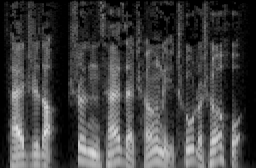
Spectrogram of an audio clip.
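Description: A male storyteller reading a first-person family story in a scripted narration style. His pitch rises and falls a great deal as he reads, and the delivery is expressive and emotional. The recording is dry and close, with no room echo. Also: moderate pace.

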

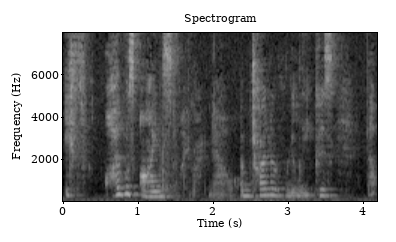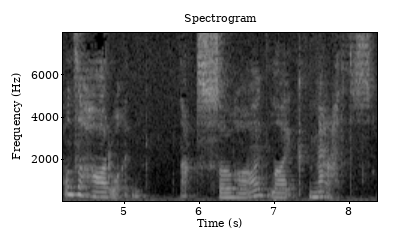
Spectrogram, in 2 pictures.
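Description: A woman's voice: high-pitched, takes it slowly, vocal fry, darkish tone. A young woman student chatting casually in a vlog, thinking aloud as she quizzes herself and sometimes dropping into a whisper. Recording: echoey room.

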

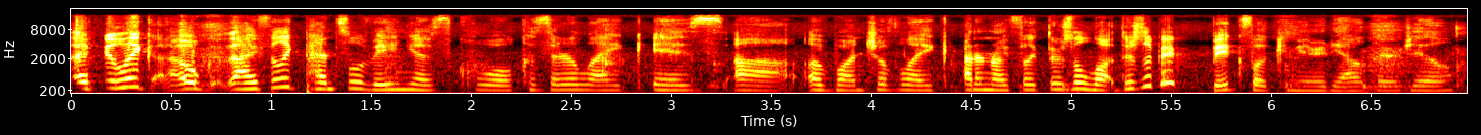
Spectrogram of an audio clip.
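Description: A woman's voice: on the high side, fast talker, fairly bright tone, a little hiss or hum. A young woman guest who grew up in the American Midwest, chatting casually and rambling with lots of filler words. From Midwest United States. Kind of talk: casual chat.

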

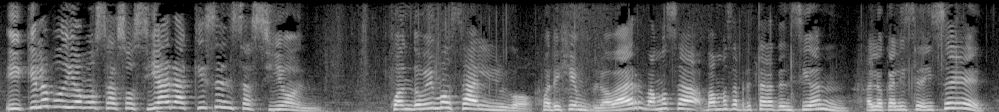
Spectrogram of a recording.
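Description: High-voiced playful teacher. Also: female voice, animated, a little slow. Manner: playful, theatrical, acts out sounds for children. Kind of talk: classroom voice exercise with children.

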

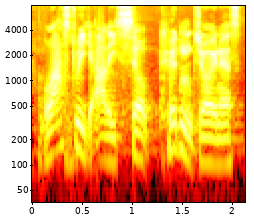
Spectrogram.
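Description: A man's voice: on the low side, unhurried. A Welsh man hosting a podcast, steering the discussion with questions. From Wales. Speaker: podcast host.

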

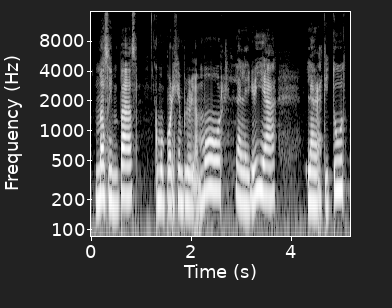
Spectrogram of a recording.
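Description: Woman, self-help host, gentle conversational, mid pitch, dry close recording. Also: no echo. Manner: gentle, conversational, asks listener questions. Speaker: podcast host. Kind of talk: reflective self-help talk.

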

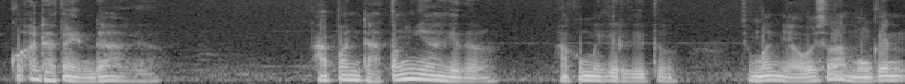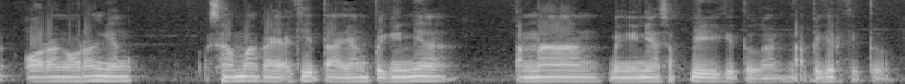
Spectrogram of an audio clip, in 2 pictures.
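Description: A young man casually recounting a ghost story, lifting his voice to act out the dialogue. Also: gravelly. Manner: lively retelling, acting out dialogue with raised pitch.

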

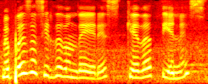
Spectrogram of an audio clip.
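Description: High-voiced woman interviewer. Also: sing-song, slight background noise. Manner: polite, deliberate questioning. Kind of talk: interview questions.

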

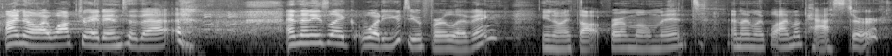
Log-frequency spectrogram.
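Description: A senior pastor, a woman, gives a humorous sermon to her congregation in a mid-range voice at a moderate pace, husky and slightly hoarse today. She tells playful stories, makes self-deprecating jokes, and slips into lively quoted voices, her words trailing into the long reverb of a large sanctuary.

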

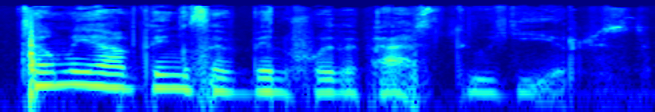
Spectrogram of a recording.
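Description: A woman's voice: deep voice, normal speed, vocal fry, no room sound. A woman voicing a devoted man who speaks tenderly, half in a whisper. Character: devoted man seeking his lost love.

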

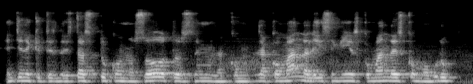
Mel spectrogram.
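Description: A guest with an Ecuadorian Spanish accent tells stories in a casual chat, laughing along the way. His voice is a little high with little pitch movement and comes quickly, while the recording has a roomy echo and a little hiss or hum.

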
